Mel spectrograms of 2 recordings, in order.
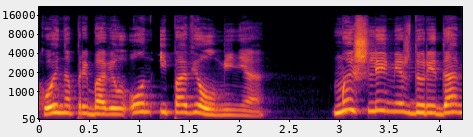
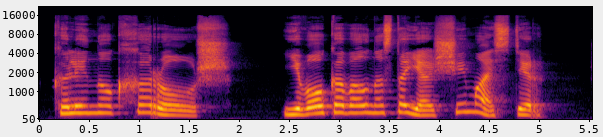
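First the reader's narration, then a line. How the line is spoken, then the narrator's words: One-eyed man's whisper. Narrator (Russian): шептал одноглазый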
